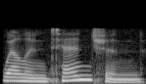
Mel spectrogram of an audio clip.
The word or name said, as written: well-intentioned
